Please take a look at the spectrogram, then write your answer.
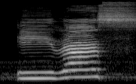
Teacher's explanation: رال نرم سین سیٹی والا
